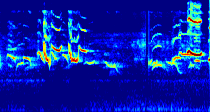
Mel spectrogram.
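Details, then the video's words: Oriental magpie-robins, territorial birds, heard more softly: scattered whistled slurs and chirps in two short bursts with a quieter gap between, a steady low hum and faint background noise throughout. "KACER RIBUT"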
